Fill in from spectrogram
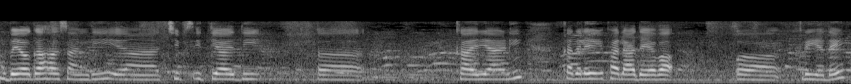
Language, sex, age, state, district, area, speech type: Sanskrit, female, 18-30, Kerala, Thrissur, rural, spontaneous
